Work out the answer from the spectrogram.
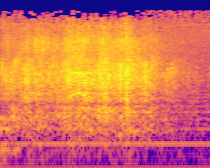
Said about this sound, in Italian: Quindi un forte eh, applauso anche a loro.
